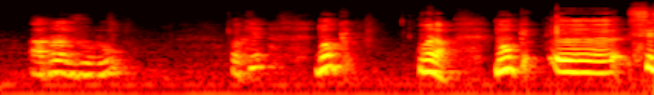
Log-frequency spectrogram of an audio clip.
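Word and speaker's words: الرجل: Donc, l'aura, il est solaire, donc il va prendre une shadda. Ar-rajulu. Ar-rajulu. Donc, A, Ra, Joulou. Ar-rajulu.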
